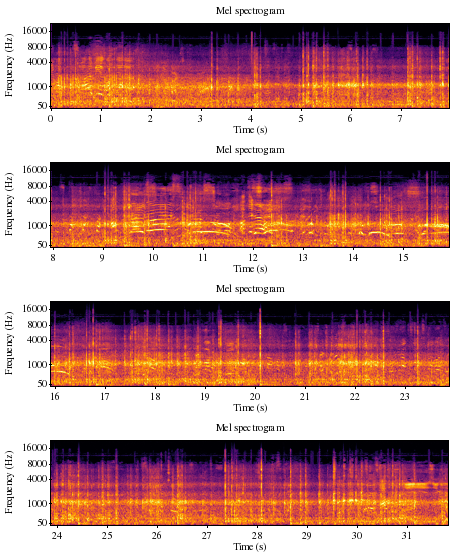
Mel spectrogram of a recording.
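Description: Aerial fireworks going off in a continuous barrage of bangs and crackles over the chatter of a large crowd. Some voices call out about a third of the way in.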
